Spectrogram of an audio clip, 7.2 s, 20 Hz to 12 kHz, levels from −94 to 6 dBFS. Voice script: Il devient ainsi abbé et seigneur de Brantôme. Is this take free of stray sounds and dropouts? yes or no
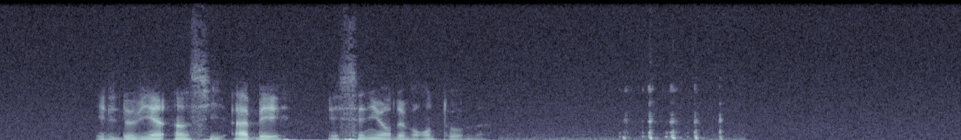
no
